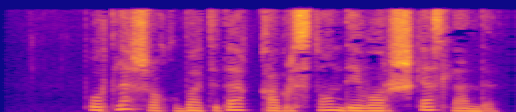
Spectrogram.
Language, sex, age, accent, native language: Uzbek, female, 19-29, Buxoro, Uzbek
